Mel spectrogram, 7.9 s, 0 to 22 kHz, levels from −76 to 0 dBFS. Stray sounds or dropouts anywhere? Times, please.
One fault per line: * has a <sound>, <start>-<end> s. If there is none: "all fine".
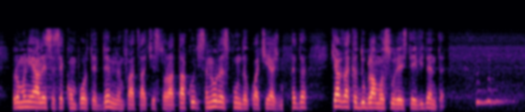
* has a dropout, 4.2-4.4 s
* has a laugh, 7.0-7.8 s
